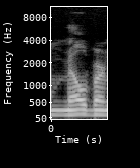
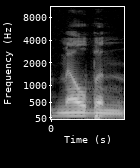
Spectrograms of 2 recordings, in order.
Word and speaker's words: Melbourne: Michael is recording all the way from beautiful Melbourne, Australia. Melbourne. Where it is Melbourne. Sorry, I pronounce the R.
